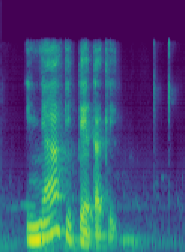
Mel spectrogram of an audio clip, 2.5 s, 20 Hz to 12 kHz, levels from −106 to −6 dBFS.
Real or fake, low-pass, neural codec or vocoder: fake; 7.2 kHz; codec, 16 kHz, 4 kbps, X-Codec, HuBERT features, trained on general audio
